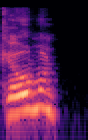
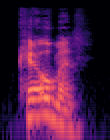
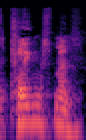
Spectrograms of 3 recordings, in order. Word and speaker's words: Kilman: Oh, well, the paper talk or on the back, Kilman. – Kilman. You actually said his name right, not the Klingsman, like you normally say.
